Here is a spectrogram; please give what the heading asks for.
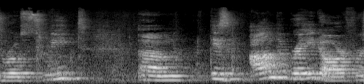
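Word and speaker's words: Hrotsvitha: without a rose Evita the wikipedia says the actual pronunciation is ro sweet is on the radar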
